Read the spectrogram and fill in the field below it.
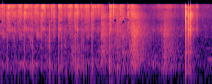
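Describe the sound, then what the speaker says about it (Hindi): A spoon scraping and stirring dhokla batter in a bowl, a quiet, steady run of soft clinks and swishes ending with a sharper knock. "मम्मा ने स्पून से मिक्स करना स्टार्ट कर दिया है"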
